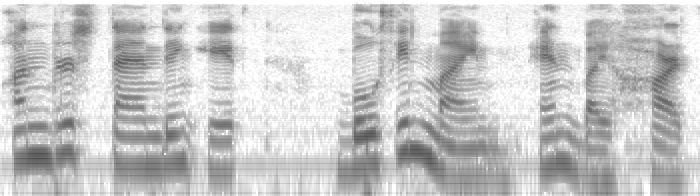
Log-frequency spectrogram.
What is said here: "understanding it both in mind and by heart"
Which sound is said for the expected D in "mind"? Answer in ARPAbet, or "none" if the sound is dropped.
D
